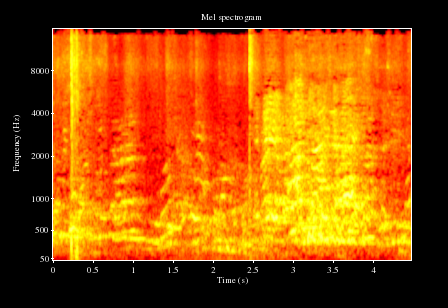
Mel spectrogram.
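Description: A group of children chattering and calling out over one another, the voices growing louder in the second half. A single sharp click sounds about a quarter second in.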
